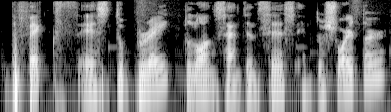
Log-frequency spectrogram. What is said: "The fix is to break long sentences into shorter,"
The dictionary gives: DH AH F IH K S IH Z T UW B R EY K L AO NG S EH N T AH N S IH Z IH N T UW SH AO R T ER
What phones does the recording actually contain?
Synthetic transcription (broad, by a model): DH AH F IH K S IH S T UW B R EY K L AO NG S EH N T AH N S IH S IH N T UW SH AO R T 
